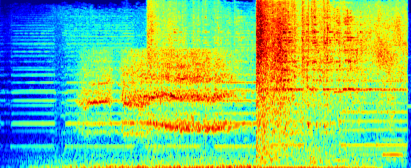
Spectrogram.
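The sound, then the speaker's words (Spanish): A loud, sustained tire screech from a skidding car builds for several seconds, then a sudden harsh crash with glass shattering bursts in near the end. “Fue atropellado por un coche mientras regresaba a casa con su moto.”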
